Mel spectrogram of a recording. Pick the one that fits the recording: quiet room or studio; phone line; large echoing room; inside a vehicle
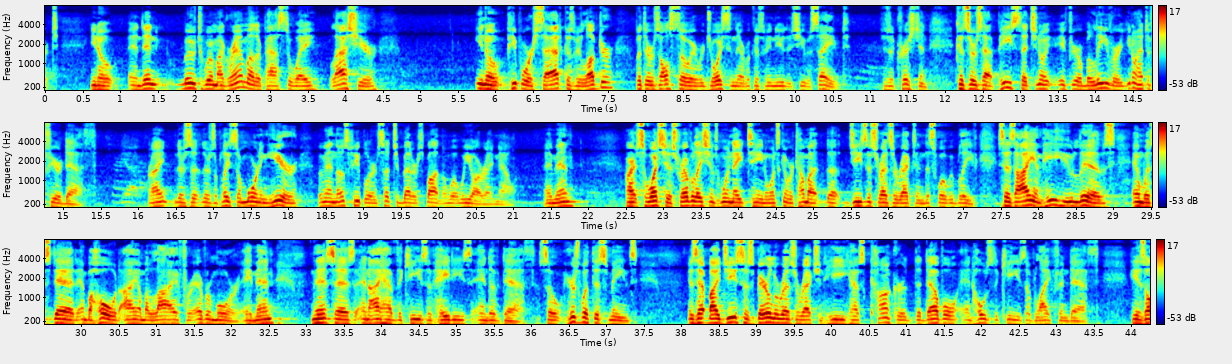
large echoing room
